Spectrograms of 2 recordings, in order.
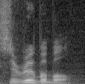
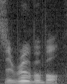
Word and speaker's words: Zerubbabel: Then the angel said, "This is God's message to Zerubbabel." Sorry, I had that name wrong. It's Zerubbabel.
